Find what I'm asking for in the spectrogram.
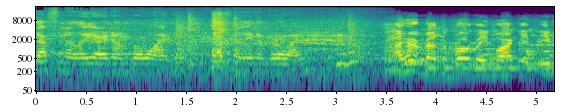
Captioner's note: laughs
